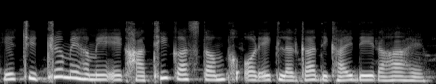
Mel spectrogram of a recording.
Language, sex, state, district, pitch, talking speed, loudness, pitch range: Hindi, female, Assam, Kamrup Metropolitan, 215 Hz, 205 wpm, -11 LUFS, 195-240 Hz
